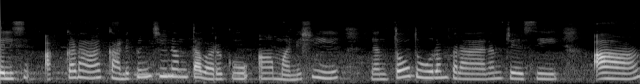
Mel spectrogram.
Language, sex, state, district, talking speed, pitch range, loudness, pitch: Telugu, female, Andhra Pradesh, Guntur, 110 wpm, 255-315 Hz, -21 LUFS, 270 Hz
